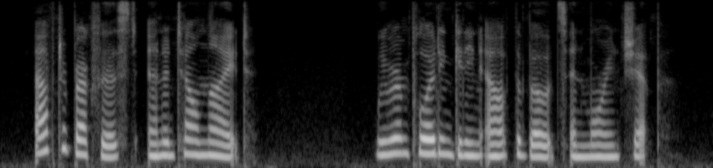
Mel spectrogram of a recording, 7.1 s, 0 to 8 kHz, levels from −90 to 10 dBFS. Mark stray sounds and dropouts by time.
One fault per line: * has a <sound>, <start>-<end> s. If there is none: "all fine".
all fine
